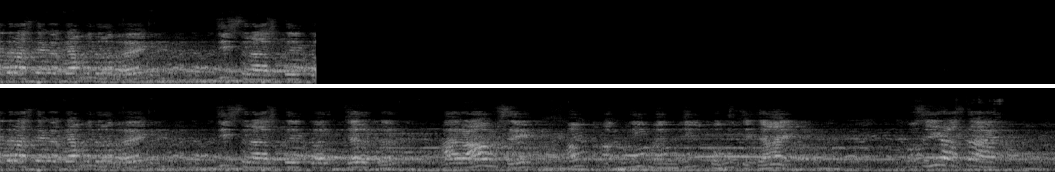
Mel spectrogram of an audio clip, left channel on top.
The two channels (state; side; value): drops out; left; at 3.2 s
